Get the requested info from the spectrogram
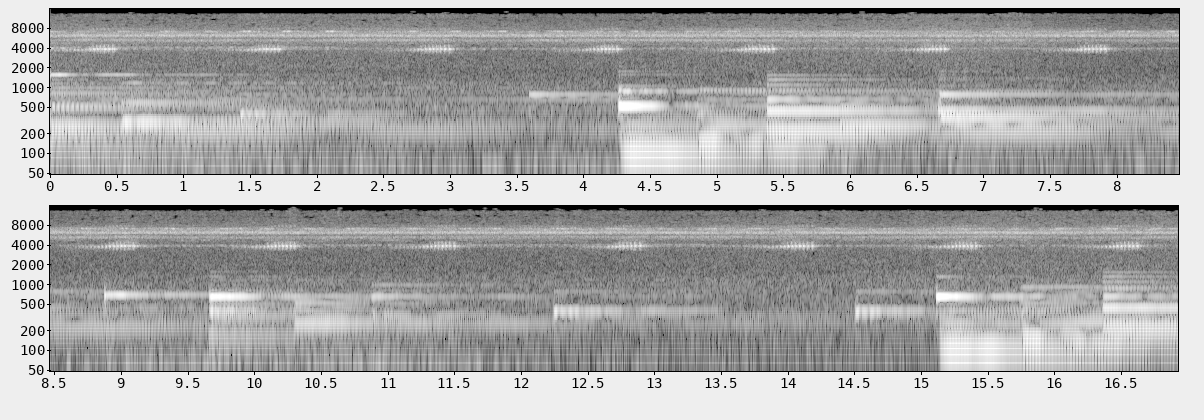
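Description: Slow, gentle solo piano playing sustained chords, with a deep bass chord struck about every five to six seconds, over crickets. The crickets give a steady high trill and a short chirp repeating about every second and a quarter.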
